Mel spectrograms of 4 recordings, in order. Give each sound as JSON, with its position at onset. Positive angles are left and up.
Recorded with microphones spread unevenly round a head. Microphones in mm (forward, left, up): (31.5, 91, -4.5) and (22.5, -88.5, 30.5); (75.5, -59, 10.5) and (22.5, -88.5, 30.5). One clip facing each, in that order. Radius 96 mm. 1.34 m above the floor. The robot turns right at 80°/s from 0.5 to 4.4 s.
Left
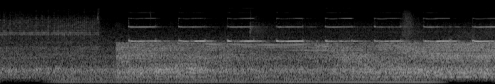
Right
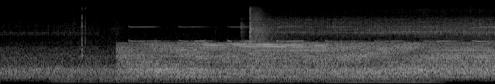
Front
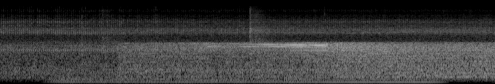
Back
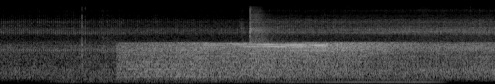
{"t": 1.2, "sound": "a buzzer", "azimuth_deg": 130, "distance_m": 1.5}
